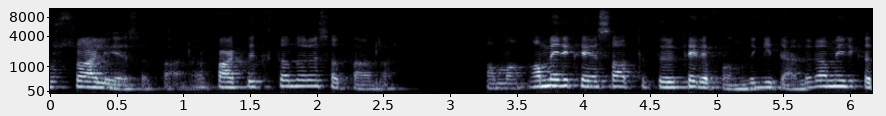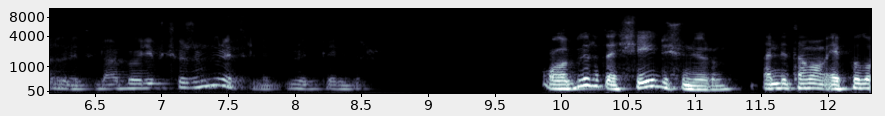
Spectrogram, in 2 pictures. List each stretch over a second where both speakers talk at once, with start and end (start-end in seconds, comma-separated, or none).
none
